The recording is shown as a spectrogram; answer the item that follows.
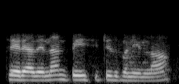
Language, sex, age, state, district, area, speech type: Tamil, female, 18-30, Tamil Nadu, Madurai, urban, conversation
